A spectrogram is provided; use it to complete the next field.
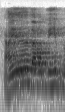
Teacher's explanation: نون ساکن کے بعد دال آنے کی وجہ سے اخفا ہوگا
